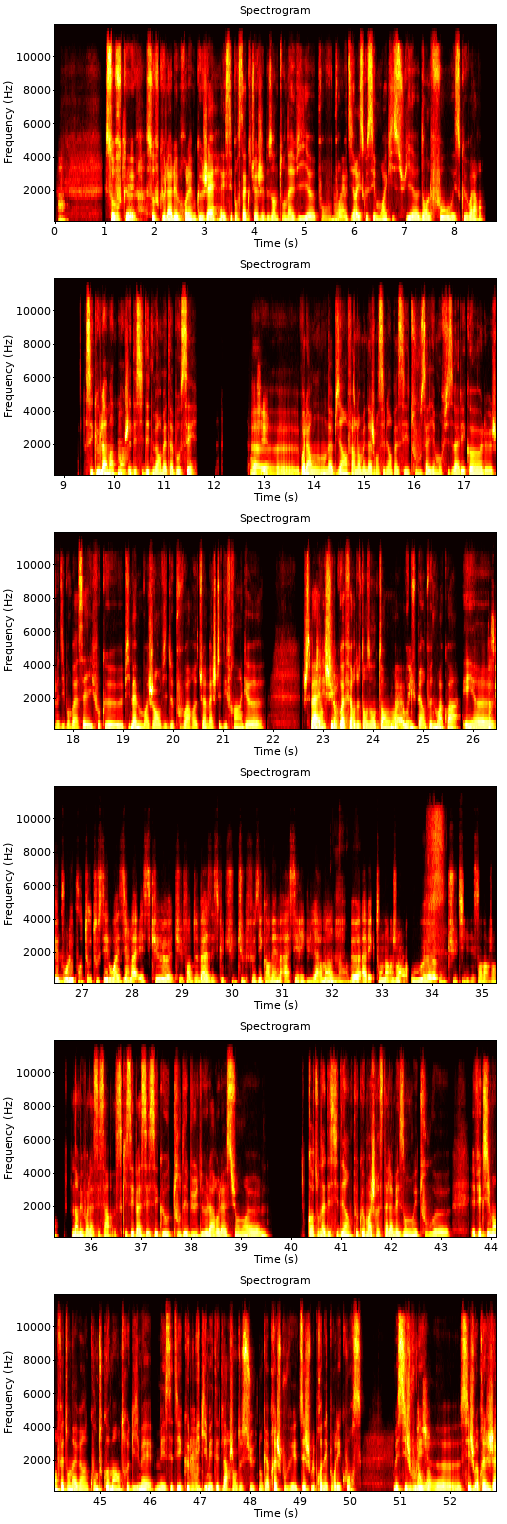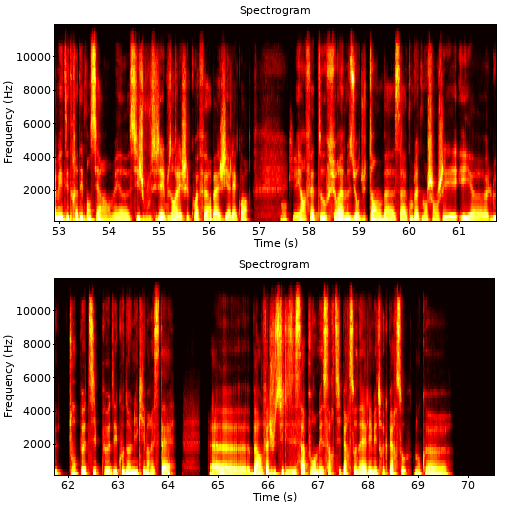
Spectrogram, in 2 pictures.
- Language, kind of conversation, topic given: French, advice, Comment gérer des disputes financières fréquentes avec mon partenaire ?
- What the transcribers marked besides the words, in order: gasp; drawn out: "Heu"; tapping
